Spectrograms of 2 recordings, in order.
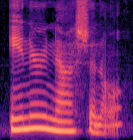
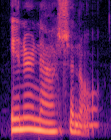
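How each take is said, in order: First: The T after the N is dropped. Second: The same.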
